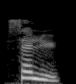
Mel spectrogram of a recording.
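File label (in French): "Salut", French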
